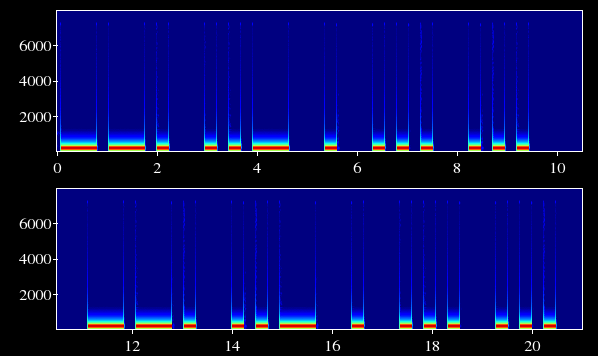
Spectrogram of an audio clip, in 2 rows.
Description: Morse code, heard as a keyed tone, about 5 wpm, 250 Hz. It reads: GUESS GUESS
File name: morse / morse-training-05WPM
